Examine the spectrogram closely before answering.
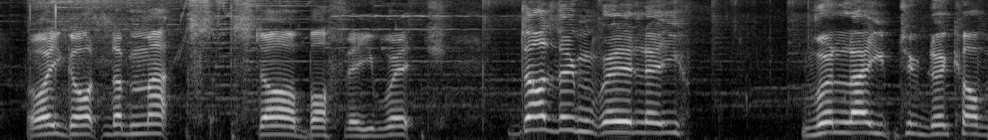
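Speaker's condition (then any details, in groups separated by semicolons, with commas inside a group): Ataxia; speech recently worse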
